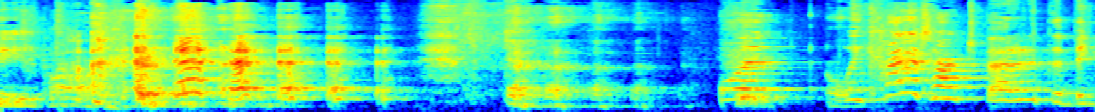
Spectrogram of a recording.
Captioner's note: both laughing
